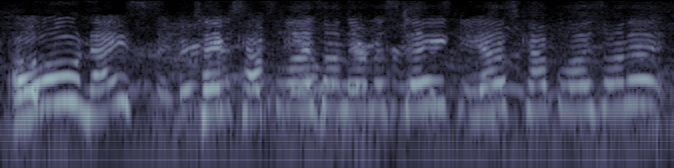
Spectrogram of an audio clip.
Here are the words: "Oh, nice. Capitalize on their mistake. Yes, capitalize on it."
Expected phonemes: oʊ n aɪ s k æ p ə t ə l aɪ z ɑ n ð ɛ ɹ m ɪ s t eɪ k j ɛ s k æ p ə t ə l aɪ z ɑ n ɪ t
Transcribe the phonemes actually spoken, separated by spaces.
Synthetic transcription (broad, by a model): oʊ n aɪ s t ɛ ə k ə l aɪ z n ð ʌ ɹ m ɪ s t eɪ k j ɛ s k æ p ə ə l aɪ z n ɪ t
